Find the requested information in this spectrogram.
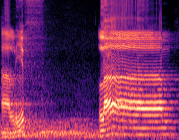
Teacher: Lam ini panjangnya 6 harokat.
